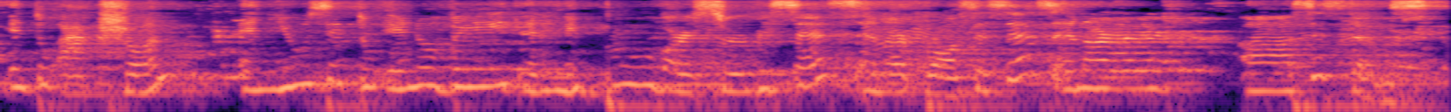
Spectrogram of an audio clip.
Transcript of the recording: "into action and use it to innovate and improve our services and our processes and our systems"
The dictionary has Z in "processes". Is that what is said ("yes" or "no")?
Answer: no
